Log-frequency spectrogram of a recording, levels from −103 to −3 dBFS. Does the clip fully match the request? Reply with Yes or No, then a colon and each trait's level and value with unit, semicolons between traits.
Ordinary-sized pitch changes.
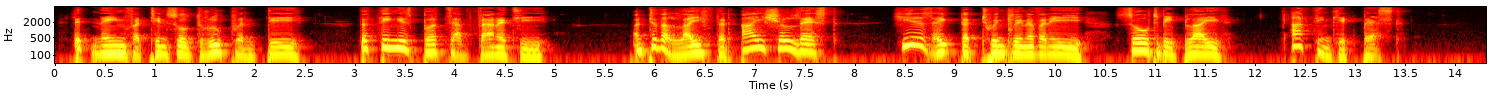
No: wide, 6.0 semitones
